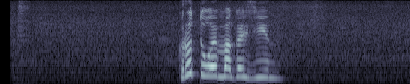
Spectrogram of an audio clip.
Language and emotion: Russian, positive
